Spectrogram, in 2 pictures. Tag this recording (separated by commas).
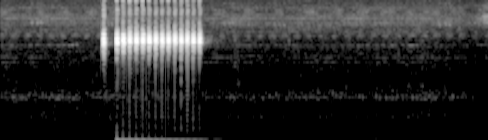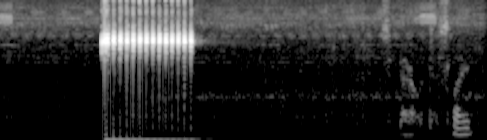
Frog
